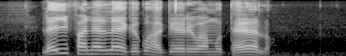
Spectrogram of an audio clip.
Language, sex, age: Tsonga, male, 24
